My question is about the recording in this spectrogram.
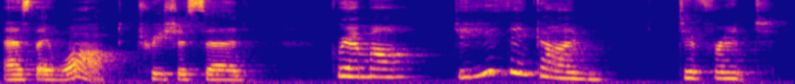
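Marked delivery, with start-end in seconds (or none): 2.5-5.8 put-on little girl voice. Little girl asks her grandma.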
